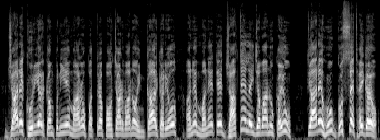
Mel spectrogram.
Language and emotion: Gujarati, angry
